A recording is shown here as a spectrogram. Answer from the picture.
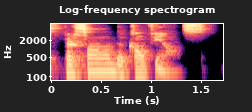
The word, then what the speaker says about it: personne de confiance: It's French, and it I learned it from Jay Hughes, who's been a mentor of mine for probably more than 30 years. But it's personne de confiance versus the other idea is a personne d'affaires, person of affairs.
